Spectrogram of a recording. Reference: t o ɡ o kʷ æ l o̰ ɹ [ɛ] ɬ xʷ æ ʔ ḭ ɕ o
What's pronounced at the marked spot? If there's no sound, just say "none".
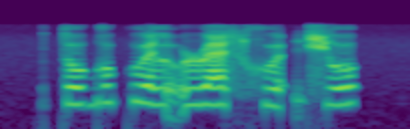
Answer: æ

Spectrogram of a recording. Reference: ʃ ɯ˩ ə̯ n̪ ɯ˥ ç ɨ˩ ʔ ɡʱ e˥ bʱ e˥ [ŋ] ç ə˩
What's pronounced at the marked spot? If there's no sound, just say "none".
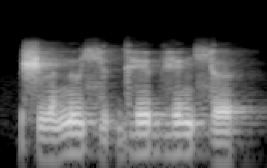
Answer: ŋ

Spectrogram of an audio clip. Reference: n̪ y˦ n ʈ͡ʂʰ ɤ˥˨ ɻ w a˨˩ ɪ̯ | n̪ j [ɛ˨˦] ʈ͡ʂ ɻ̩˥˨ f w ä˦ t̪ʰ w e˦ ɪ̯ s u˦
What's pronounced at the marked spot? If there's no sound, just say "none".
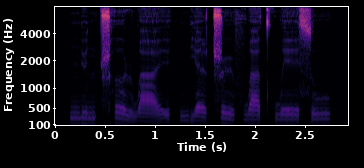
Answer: ɛ˨˦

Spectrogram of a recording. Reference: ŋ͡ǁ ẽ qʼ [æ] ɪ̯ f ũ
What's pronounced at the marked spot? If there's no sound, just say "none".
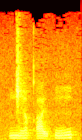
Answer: æ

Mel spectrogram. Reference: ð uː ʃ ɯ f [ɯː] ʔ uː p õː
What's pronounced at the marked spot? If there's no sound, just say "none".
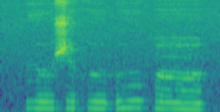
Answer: uː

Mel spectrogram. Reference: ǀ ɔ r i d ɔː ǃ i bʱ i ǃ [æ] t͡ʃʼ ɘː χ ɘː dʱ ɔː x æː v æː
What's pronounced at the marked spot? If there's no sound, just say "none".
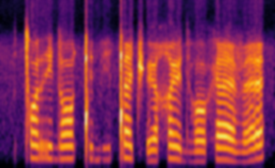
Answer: æ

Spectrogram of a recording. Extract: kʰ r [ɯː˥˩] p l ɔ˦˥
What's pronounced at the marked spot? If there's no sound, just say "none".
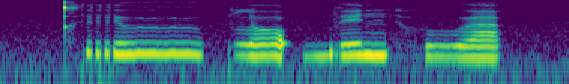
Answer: ɯː˥˩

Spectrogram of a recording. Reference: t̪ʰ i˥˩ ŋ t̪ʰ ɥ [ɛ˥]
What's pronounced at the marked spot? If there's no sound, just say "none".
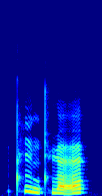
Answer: ɛ̰˨˩˦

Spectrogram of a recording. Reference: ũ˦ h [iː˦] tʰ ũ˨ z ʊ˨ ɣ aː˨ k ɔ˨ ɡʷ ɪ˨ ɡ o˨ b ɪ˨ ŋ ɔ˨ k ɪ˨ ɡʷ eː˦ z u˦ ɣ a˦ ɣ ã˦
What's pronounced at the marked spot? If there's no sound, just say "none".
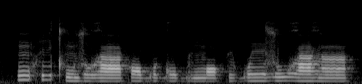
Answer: i˦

